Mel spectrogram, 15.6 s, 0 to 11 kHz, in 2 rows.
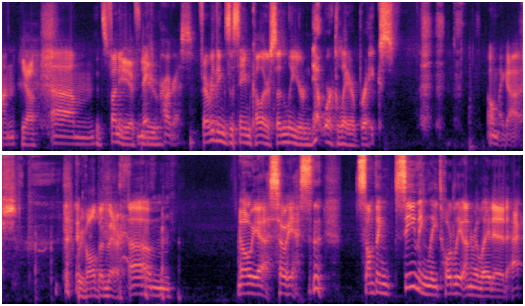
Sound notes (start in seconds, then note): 6.2 laughing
